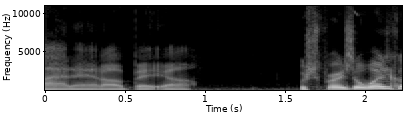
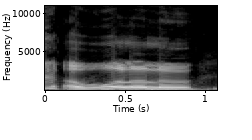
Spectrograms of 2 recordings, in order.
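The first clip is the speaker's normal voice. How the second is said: louder, higher, through laughter; amused request readout; 4 semitones higher, 6 dB louder than usual. Real, not acted. Streamer laughing at a viewer's request for a wallaloo, amused. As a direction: read it out cracking up.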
